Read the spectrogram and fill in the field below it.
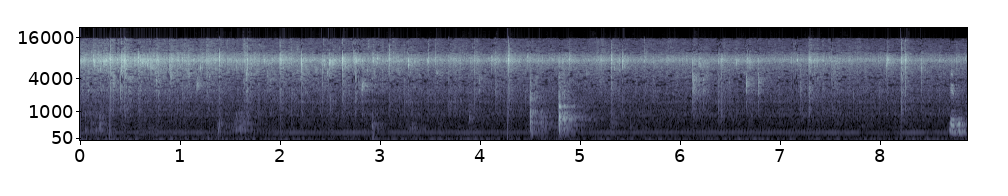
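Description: Chopped small onions (shallots) sizzle and crackle in hot oil in a pan, with a steady frying hiss, occasional sharper pops and a brief stir midway, heard up close with no talking.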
